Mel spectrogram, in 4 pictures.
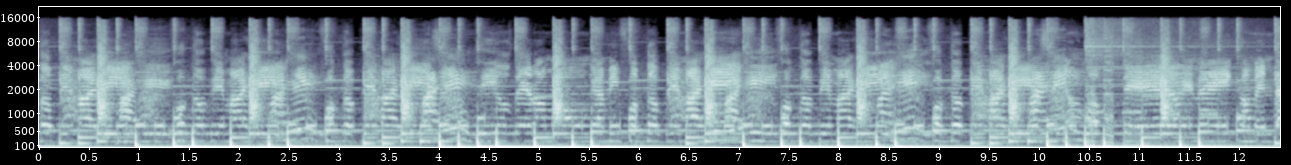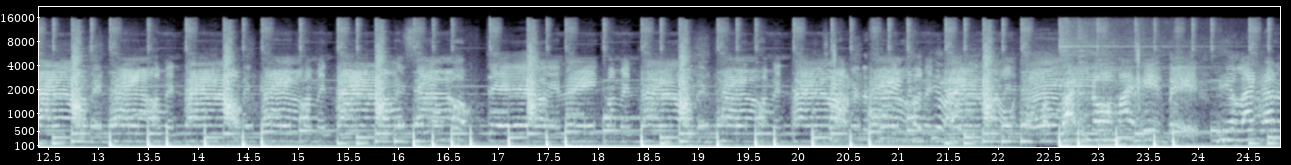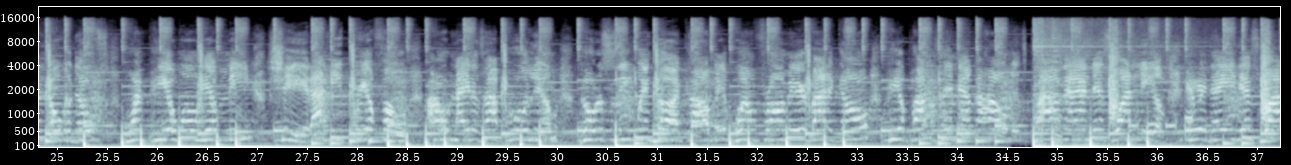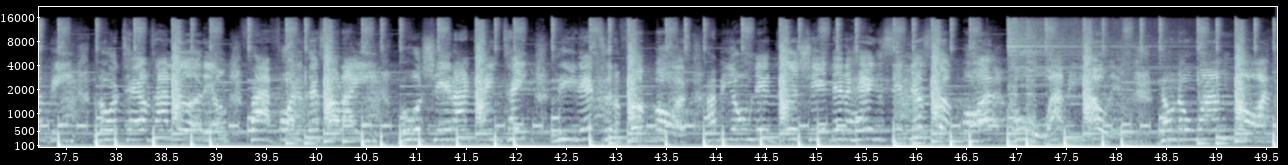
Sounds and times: Music: 0:00.0 - 0:49.6.

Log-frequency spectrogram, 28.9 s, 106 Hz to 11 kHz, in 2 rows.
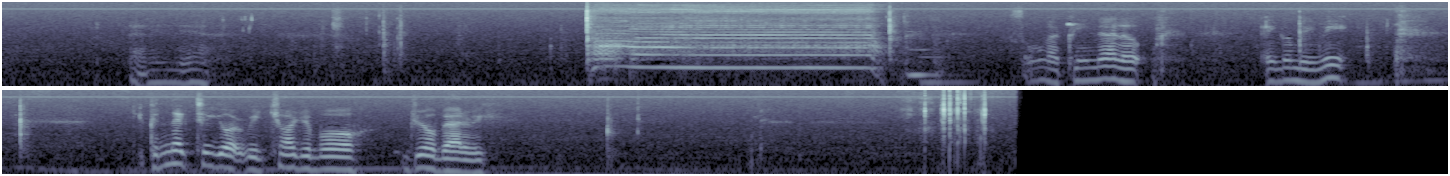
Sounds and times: Speech: 0:01.2 - 0:02.2, 0:10.1 - 0:11.6, 0:12.6 - 0:13.5, 0:15.8 - 0:19.4.

